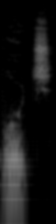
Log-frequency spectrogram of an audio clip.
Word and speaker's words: Łódź: is crying in a town a city called Wu in Poland um spelled it's pronounced w l which is SLT w o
